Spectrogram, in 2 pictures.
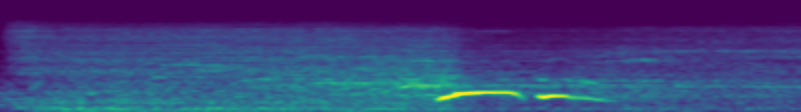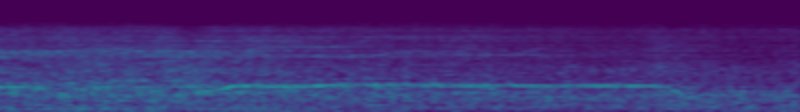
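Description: Confetti cannons firing with a sudden rushing hiss that slowly fades, over a cheering crowd. About two seconds in, someone lets out a loud two-part whoop.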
